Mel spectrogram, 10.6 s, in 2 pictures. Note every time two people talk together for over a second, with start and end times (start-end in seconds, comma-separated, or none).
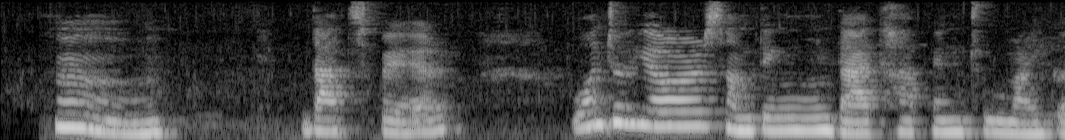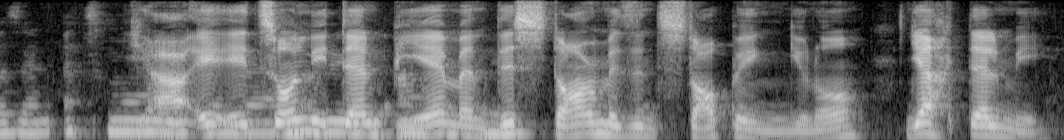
6.0-8.0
